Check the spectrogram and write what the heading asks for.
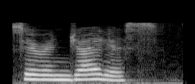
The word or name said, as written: syringitis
